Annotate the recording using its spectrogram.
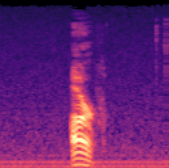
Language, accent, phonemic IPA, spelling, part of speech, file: English, Canada, /ɑː(ɹ)(ɡ)/, argh, interjection, En-ca-argh.ogg
- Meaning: Expressing annoyance, dismay, embarrassment or frustration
